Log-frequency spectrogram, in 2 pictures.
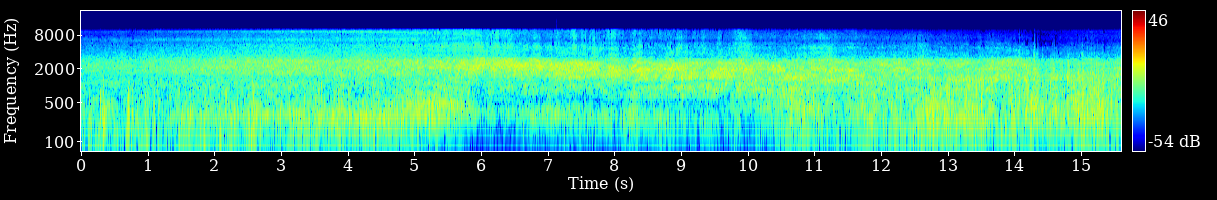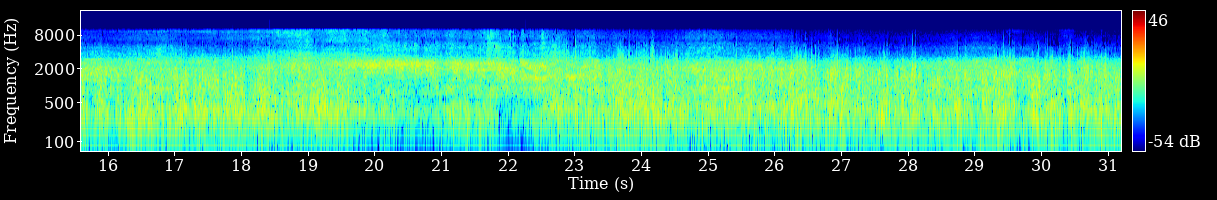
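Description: The twin General Electric J85 turbojets of a Cessna A-37 Dragonfly running at high power on the runway. The sound grows louder over the first few seconds, then holds loud and steady, with a shrill high whine that swells twice.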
